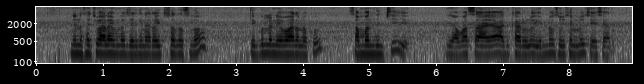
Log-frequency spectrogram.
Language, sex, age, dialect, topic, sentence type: Telugu, male, 25-30, Central/Coastal, agriculture, statement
